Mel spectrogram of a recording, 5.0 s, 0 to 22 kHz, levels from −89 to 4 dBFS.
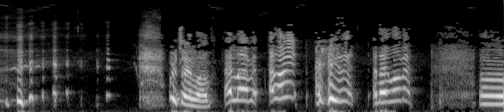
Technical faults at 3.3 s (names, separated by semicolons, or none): adaptive stream at a lower bitrate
